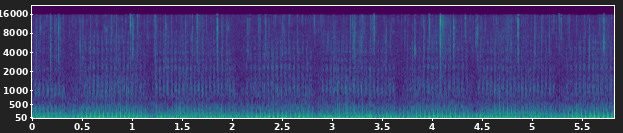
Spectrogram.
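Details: Steady low purring of a cat, its buzz breaking briefly at each breath about every second, over a background of crackling, popping fireplace sounds.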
